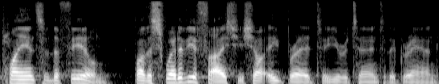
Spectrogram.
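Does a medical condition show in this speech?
No.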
